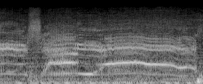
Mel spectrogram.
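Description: Preacher's voice in a high, sung cry, holding long notes that slide in pitch, over a low steady music backing.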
